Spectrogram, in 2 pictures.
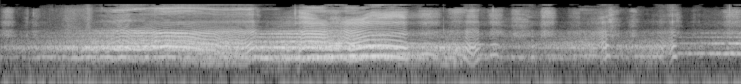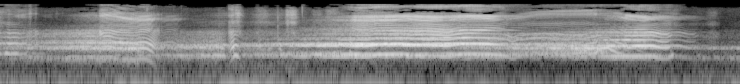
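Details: Horror sound effect of a ghost baby crying: wavering, high-pitched wailing cries rising and falling in bursts, with an eerie processed quality; infant cry.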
